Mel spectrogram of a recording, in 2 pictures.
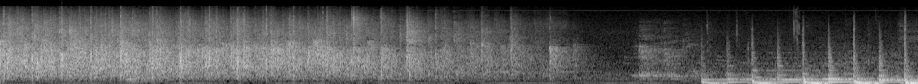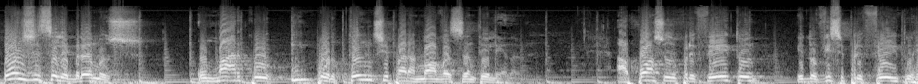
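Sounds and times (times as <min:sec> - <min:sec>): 
warm round of applause from a crowd: 0:00.0 - 0:06.0
music with a strong low beat: 0:07.0 - 0:18.3
speech: 0:09.4 - 0:14.4, 0:15.4 - 0:18.3.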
